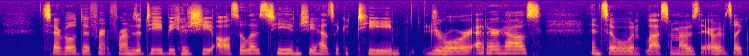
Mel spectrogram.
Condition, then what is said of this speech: None; typical speech.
